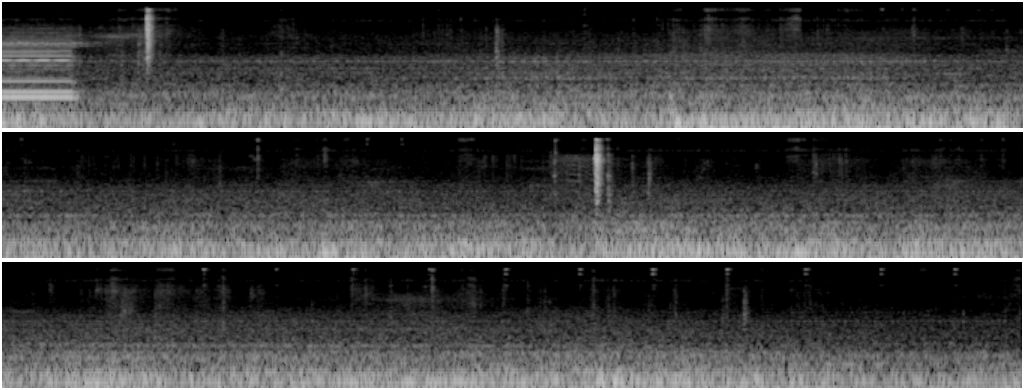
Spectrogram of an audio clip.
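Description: Tyres roll and rumble on the road.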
